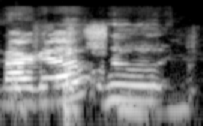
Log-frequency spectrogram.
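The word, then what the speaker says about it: Margaux: I'm not sure how to pronounce that name. Margot. Or Margot. Okay. The X is silent. All right, Margot.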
